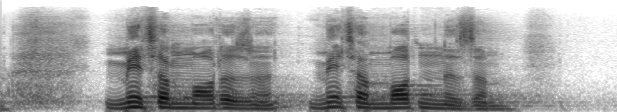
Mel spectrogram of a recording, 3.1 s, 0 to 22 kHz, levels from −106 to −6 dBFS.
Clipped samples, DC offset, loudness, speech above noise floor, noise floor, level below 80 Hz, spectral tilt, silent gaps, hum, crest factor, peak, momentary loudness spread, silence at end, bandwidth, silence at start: under 0.1%; under 0.1%; -20 LUFS; 21 dB; -40 dBFS; -52 dBFS; -5 dB/octave; none; none; 18 dB; -2 dBFS; 17 LU; 0.5 s; 15 kHz; 0 s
